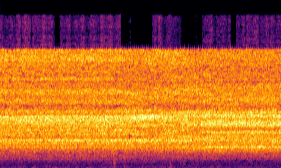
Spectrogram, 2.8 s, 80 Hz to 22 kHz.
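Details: 3" Fowler engine that ran rough on one stroke, airline connected over a valve to pressurize the cylinder: steady sharp hiss with no running beat; air leaking past the piston into the exhaust.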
